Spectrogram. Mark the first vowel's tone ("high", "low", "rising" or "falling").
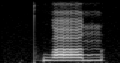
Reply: high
